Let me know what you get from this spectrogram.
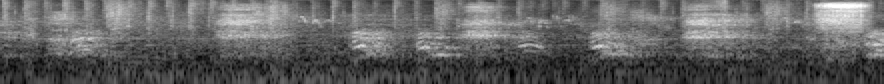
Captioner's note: panting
